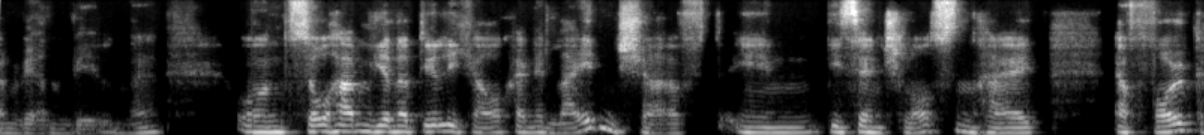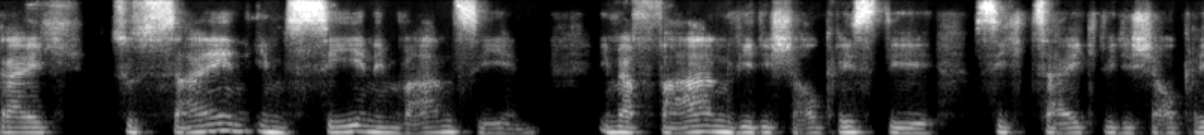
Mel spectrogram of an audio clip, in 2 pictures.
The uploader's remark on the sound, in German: Zoom-Session. Veranstaltet von der Aleph Akademie.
